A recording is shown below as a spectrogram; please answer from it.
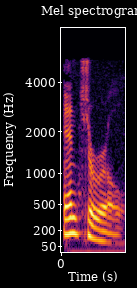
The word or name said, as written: enteral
